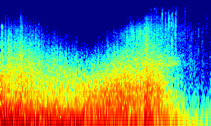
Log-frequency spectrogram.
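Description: Explosion-style boom sound effect for a logo animation: a deep rumbling blast that starts suddenly, with a second hit about three seconds in, then fades out.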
